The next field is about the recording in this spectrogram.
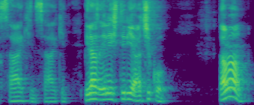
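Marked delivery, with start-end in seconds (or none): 0.0-0.9 soothing hush. Real, not acted. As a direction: ease him down gently, almost under your breath. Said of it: "sakin ol".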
